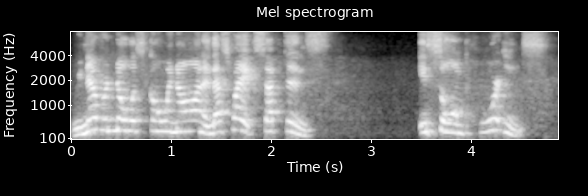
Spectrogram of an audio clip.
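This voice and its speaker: Lively deep-voiced woman speaker. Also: normal speed. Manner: emphatic, repeats key phrases for effect; conversational, often asks "you know what I mean?". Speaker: motivational speaker. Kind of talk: motivational talk.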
